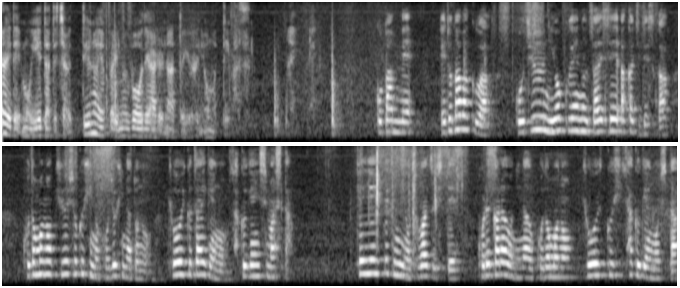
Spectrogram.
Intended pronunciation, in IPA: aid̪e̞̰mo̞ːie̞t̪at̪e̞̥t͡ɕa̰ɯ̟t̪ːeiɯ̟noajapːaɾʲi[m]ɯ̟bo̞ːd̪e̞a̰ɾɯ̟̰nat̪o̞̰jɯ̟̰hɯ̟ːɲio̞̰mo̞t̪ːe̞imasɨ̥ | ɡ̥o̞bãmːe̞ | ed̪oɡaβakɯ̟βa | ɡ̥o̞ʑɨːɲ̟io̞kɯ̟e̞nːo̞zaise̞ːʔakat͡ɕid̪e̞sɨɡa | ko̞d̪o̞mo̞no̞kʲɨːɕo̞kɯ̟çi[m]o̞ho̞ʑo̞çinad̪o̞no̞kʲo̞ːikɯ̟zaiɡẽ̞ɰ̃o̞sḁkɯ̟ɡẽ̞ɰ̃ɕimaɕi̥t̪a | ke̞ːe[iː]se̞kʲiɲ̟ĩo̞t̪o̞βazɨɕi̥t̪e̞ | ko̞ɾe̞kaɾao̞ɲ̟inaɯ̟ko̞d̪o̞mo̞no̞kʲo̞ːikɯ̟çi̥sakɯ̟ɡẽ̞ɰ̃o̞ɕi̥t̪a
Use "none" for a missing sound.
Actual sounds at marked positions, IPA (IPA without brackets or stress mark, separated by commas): m, n, i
